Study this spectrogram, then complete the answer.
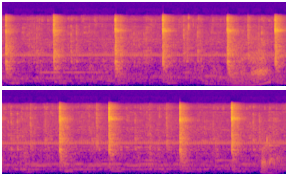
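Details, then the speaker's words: Live-steam model locomotive during pre-firing checks, idle lowered by adjusting the blower valve: crisp, evenly spaced exhaust ticks about a hundred a minute in a quiet room; a steady slow idle, running as it should. "et là je dois améliorer sensiblement le ralenti de la machine voilà la machine commence à ralentir progressivement"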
